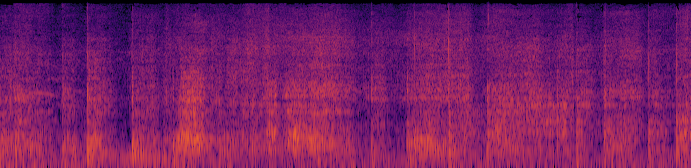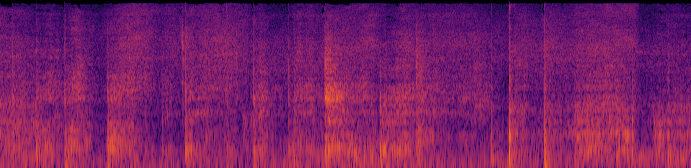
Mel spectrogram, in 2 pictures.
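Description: The backs of long nails on both hands tap and trace across a solid, flat white-finished wooden tabletop. Quiet, dry clicks and knocks come quickly and unevenly over a steady scratchy scraping texture, with brief bright transients and almost no ring.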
